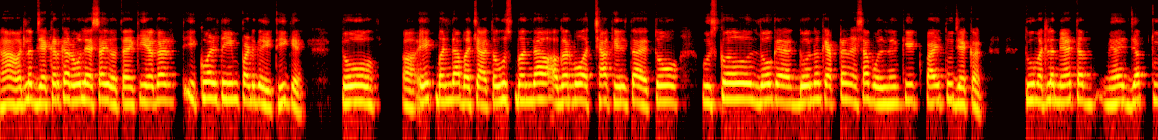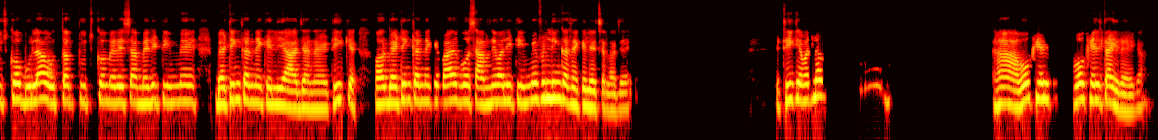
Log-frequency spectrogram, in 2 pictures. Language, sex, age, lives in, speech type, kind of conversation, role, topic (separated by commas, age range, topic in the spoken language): Hindi, male, 25-29, India, conversation, podcast, guest, Kya aapke mohalle mein cricket ya music jaisi koi common hobby ne neighbours ko jodne mein madad ki hai, aur aapka experience kaisa raha hai?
